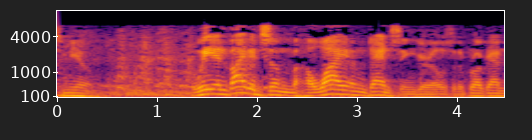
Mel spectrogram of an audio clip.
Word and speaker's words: Hawaii: or thousand I'm from Hawaii Hawaii is that the correct pronunciation I thought it was Hawai no that's not right uh Hawaii is correct oh you couldn't say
